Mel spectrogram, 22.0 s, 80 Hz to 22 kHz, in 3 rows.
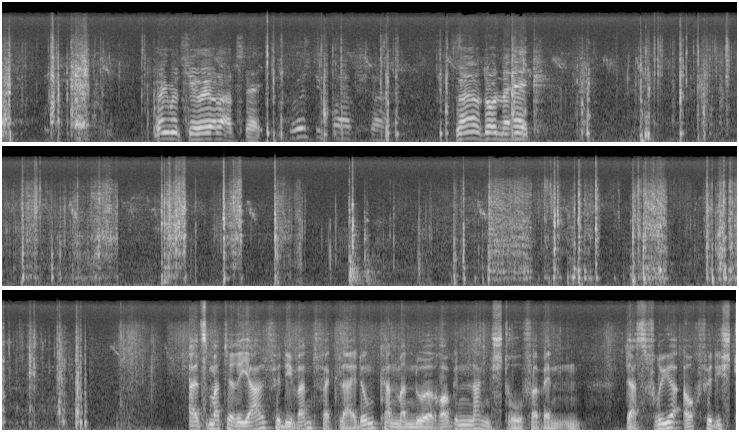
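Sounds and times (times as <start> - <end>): voices talking: 0.0 - 10.0, 11.0 - 22.0
mortar squelching in a drum: 2.5 - 10.4, 11.6 - 16.6.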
